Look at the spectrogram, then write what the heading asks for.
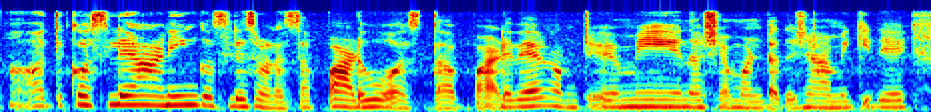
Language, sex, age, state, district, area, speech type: Goan Konkani, female, 45-60, Goa, Ponda, rural, spontaneous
